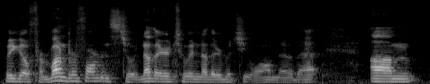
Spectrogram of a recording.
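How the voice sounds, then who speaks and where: A man with a hoarse, worn voice chats loosely to his viewers at a middle pitch. He rambles, says sorry and loses his thread now and then, in the easy tone of a reaction channel host. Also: steady tone, a little fast, a bit bright. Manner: rambling, apologetic, loses his train of thought. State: hoarse from a lost voice. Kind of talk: casual chat to viewers.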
